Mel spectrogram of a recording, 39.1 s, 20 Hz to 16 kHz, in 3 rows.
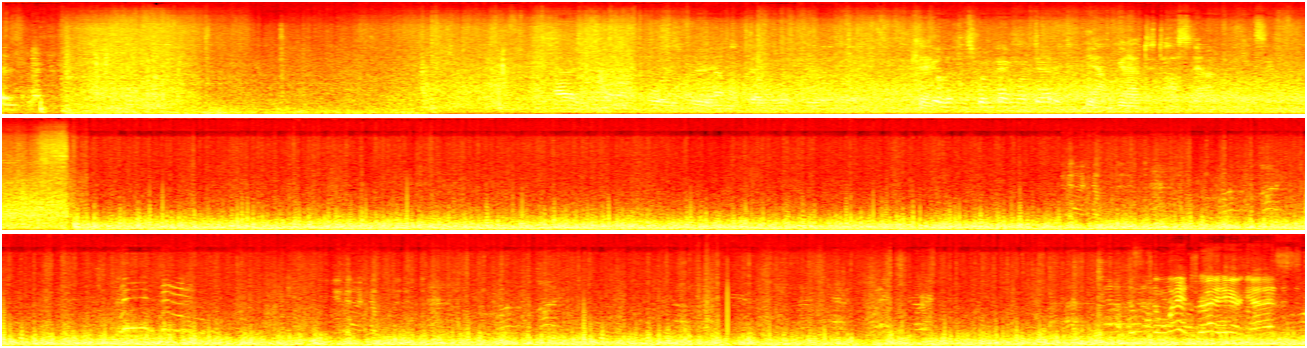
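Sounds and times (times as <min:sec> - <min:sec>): wind buffeting microphone: 0:00.0 - 0:39.0.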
